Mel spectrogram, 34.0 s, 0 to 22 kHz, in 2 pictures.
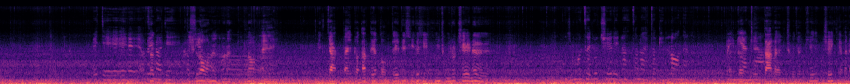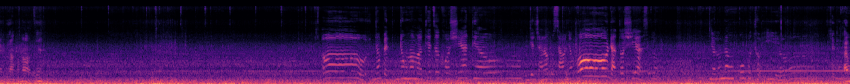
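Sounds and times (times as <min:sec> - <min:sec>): car engine and tyres rumbling: 0:00.0 - 0:34.0
people talking: 0:01.9 - 0:05.6, 0:11.3 - 0:13.9, 0:14.6 - 0:17.9, 0:23.4 - 0:30.2, 0:31.2 - 0:34.0.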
